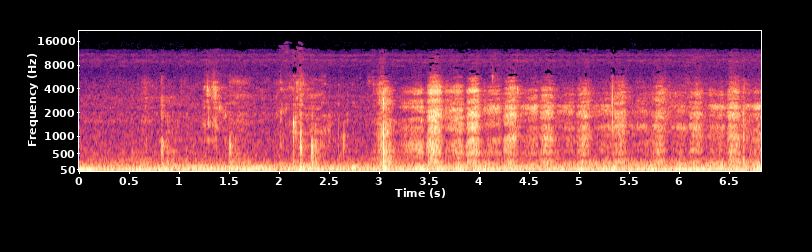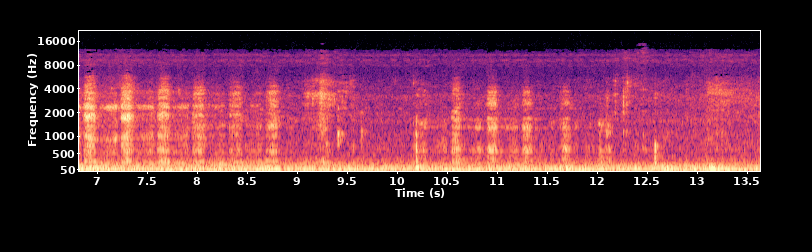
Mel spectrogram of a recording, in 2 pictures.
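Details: Standard Poodle named Gabbana panting indoors while in labor, giving birth to seven puppies; quick, rhythmic breathy puffs repeat several times per second throughout, with soft rustling and chewing-like noises in a small room.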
